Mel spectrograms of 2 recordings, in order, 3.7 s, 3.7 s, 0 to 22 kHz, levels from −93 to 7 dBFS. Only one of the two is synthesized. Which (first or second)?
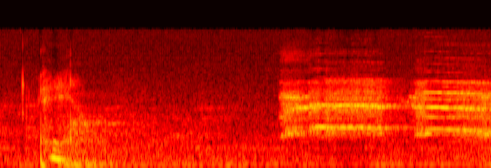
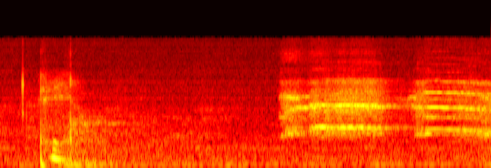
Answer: second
